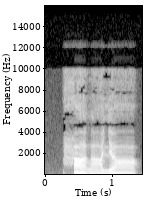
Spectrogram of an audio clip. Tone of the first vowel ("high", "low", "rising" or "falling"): falling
